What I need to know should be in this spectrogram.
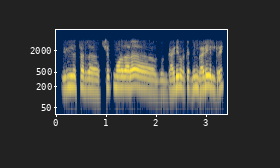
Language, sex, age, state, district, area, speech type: Kannada, male, 45-60, Karnataka, Belgaum, rural, conversation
